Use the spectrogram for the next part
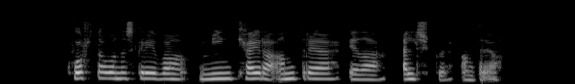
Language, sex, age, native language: Icelandic, female, 18-19, Icelandic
